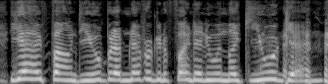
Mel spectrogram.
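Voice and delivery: high, fast, sobbing-style ghost plea; hammed-up ghost breakup plea; heartbroken ghost. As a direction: beg your lover not to leave. Ghost pleads in mock breakup.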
